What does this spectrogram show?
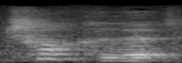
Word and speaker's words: chocolate: I mentioned earlier that the word chocolate has 3 syllables and not 2, but the second syllable is very quick.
